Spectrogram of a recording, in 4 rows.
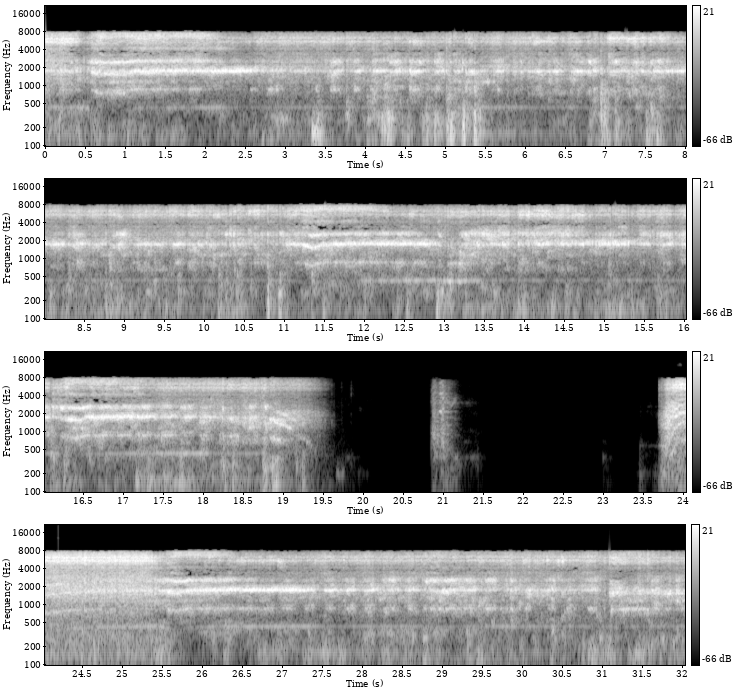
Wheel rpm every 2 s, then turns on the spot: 220, 230, 230, 230, 230, 230, 230, 230, 230, 150, 0, 10, 190, 240, 230, 230.
none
